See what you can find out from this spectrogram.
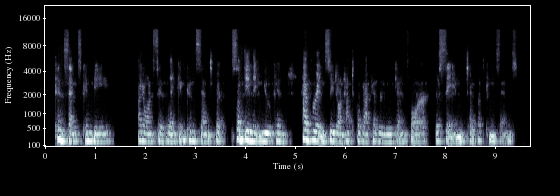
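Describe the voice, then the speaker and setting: The voice has a dark, mellow tone and some vocal fry. Its intonation stays fairly even. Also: woman, medium pitch for a woman. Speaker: foster care trainer. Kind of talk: training webinar. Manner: fast.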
